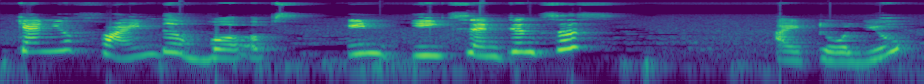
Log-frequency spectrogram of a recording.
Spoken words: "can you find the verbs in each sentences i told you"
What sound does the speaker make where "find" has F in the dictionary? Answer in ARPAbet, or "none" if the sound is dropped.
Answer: F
